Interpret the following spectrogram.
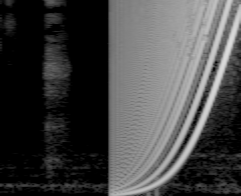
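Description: A loud synthesized sound effect: a buzzy electronic tone sweeping steadily upward in pitch, starting suddenly about halfway through.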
